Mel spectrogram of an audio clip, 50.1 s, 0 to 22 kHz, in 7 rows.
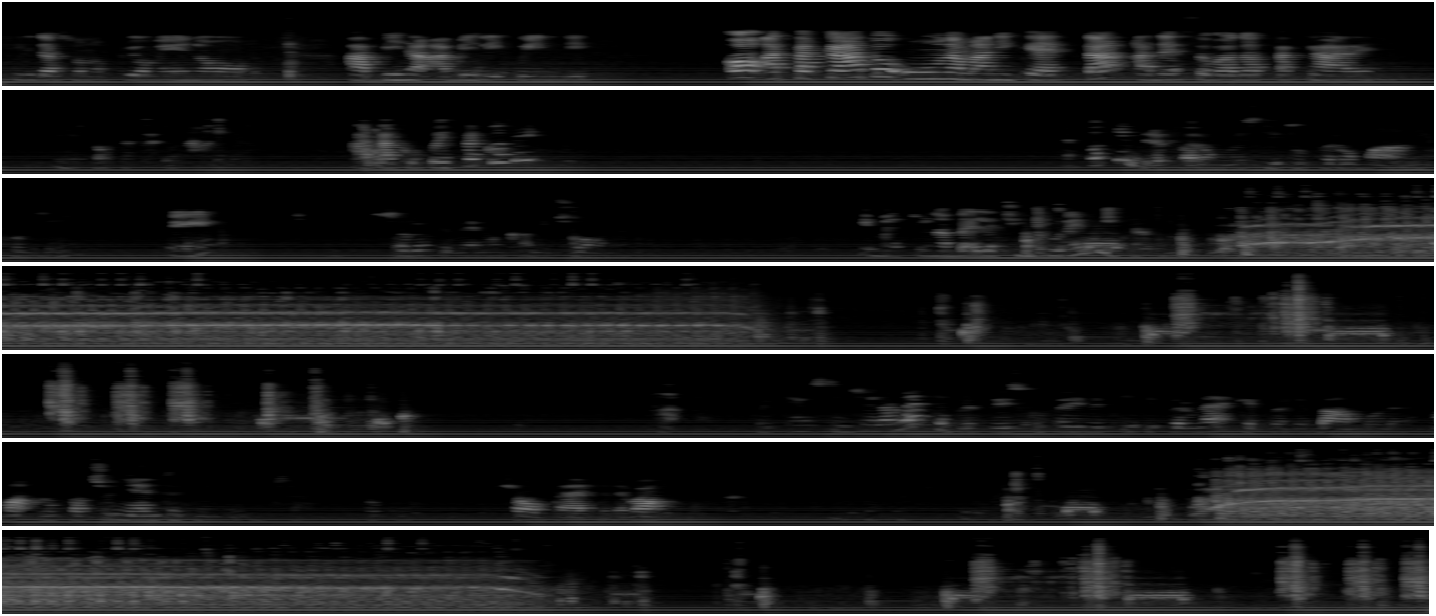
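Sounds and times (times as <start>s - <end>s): sewing machine stitching: 20.4s - 25.6s, 41.7s - 46.8s.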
